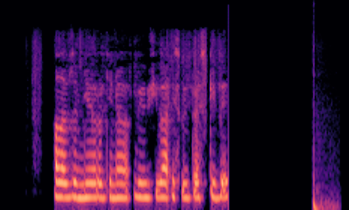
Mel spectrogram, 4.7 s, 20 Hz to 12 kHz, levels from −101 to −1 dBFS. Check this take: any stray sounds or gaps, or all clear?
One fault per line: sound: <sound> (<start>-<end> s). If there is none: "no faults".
sound: thud (4.2-4.5 s)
